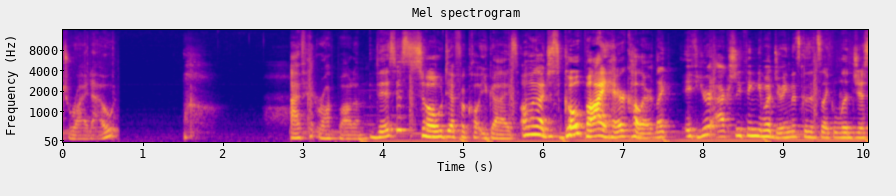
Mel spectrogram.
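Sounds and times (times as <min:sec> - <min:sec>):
breathy exhale: 0:01.5 - 0:02.9
faint breath in: 0:01.5 - 0:02.9.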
